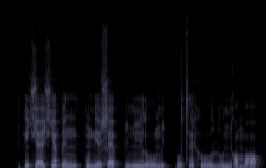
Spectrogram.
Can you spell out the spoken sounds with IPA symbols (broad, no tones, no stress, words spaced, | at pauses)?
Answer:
pʲɛ̃çɛːçɛ̃ pɪ nːɪkːũmʲaɪ̯ɬɛ pːimĩːluː mipːu t͡sɛ̃huː ʎuːɲɔ mɔ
